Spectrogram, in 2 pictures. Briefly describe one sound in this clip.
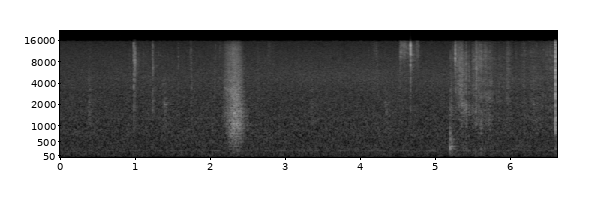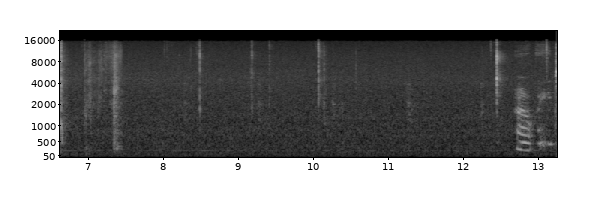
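Fingers rub and press stickers onto paper with soft rustles and taps.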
